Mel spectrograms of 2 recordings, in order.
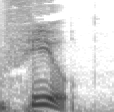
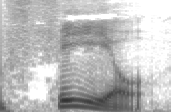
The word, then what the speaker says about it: fuel: 注意这个单词的读法啊，要读成 fuel 不要读成 feel 啊。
